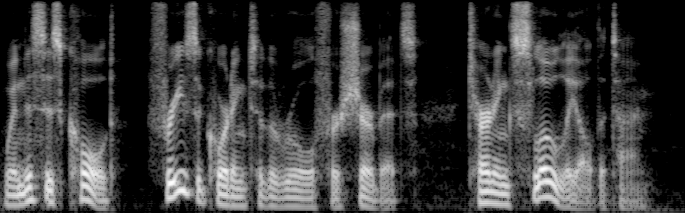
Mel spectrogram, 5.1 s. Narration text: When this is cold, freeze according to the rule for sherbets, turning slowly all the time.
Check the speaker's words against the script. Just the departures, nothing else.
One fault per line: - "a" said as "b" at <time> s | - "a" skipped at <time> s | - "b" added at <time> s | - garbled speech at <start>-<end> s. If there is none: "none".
none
